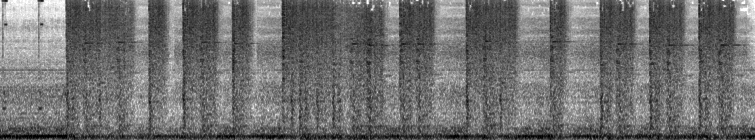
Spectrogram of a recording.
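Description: A welding torch hisses and crackles loudly.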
